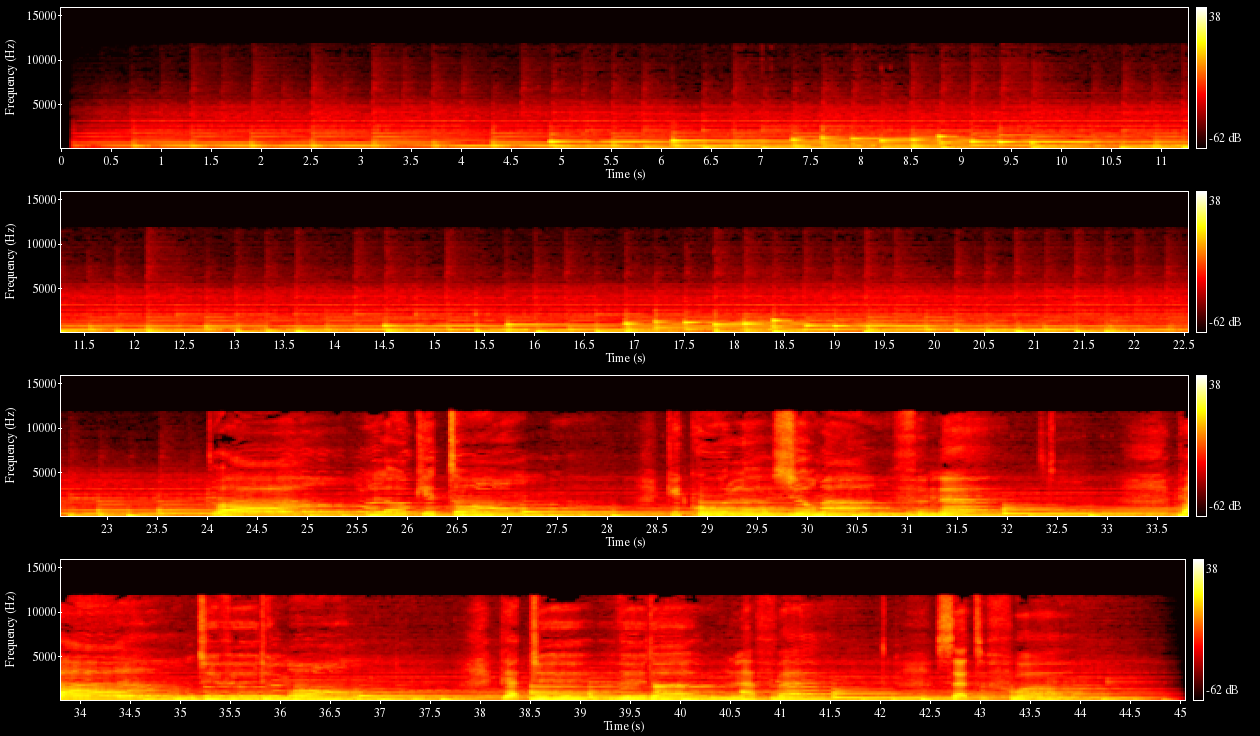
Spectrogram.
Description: Genre : Variété française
